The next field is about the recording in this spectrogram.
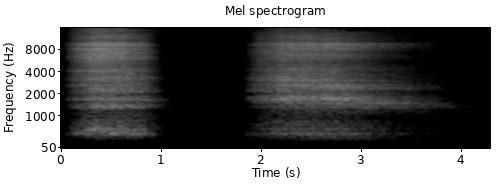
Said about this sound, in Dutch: En lang uit te ademen. Ja, dus langer uit dan in. Ja. Dus hè, voor het geluidseffect adem ik dan eventjes door mijn mond, want als ik ga lopen snotteren, maar dan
